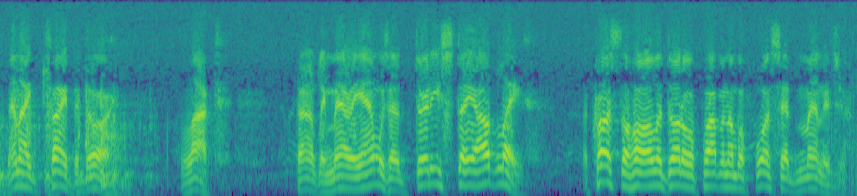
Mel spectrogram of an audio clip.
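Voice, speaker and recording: A man's voice: medium pitch, big pitch swings, normal speed, a little hiss or hum, lightly acted. An actor playing a cocky, sardonic private detective in a 1950s radio drama, wisecracking and narrating his own case. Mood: sardonic narration. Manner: wry, sardonic. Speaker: lead actor and first-person narrator. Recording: muffled old radio recording with music.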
